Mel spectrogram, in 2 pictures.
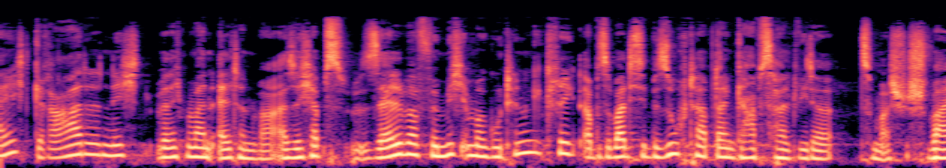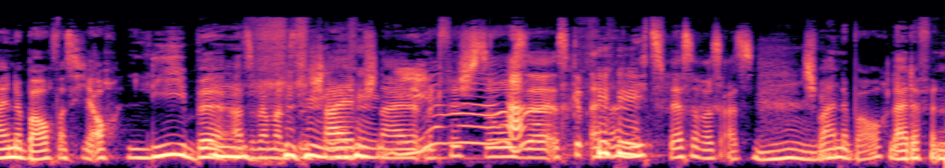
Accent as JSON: {"language": "German", "region": "Northern Vietnam", "country": "Vietnam", "said": "Ich bin ja aus dem Norden."}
